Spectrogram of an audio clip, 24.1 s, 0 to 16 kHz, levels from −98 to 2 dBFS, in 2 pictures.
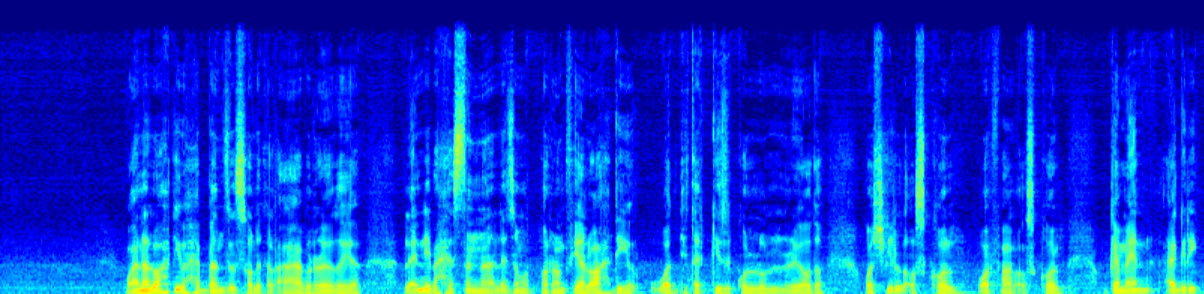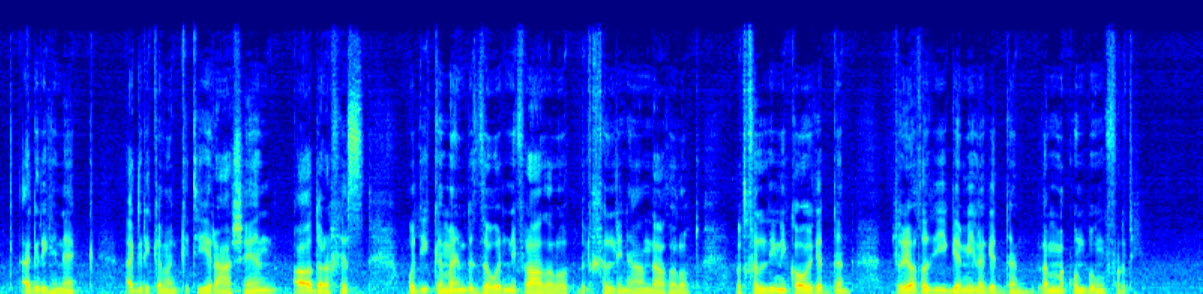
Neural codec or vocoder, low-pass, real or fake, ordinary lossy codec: codec, 44.1 kHz, 7.8 kbps, Pupu-Codec; 14.4 kHz; fake; none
